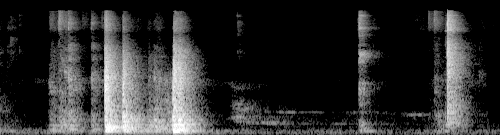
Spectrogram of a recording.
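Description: Several short bursts of rustling and scraping handling noise as the bonsai's branches and its coil of training wire are worked by hand. The loudest bursts come about a second and a half and two seconds in, and two more follow near the end.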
